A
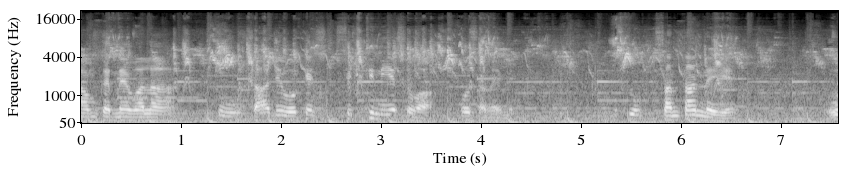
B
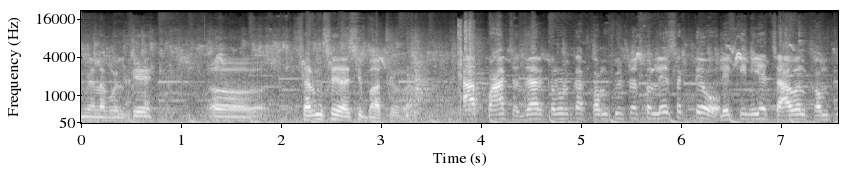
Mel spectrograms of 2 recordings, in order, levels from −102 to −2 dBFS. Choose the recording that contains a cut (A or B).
B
